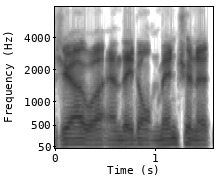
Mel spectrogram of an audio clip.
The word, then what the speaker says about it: Yahweh: And of course, within Christian communities, the very fact that Yahweh's name is Yahwa and they don't mention it means that Yahweh has nothing to do with their New Testament or their religion.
